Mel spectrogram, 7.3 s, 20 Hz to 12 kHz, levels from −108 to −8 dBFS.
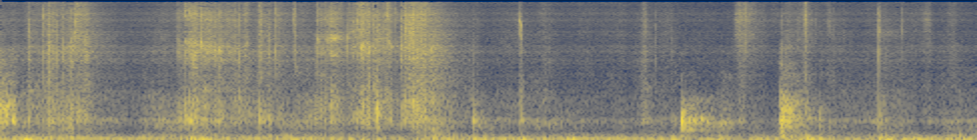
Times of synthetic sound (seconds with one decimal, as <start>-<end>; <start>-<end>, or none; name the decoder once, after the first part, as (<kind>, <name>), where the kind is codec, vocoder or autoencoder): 0.0-7.3 (codec, SNAC)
